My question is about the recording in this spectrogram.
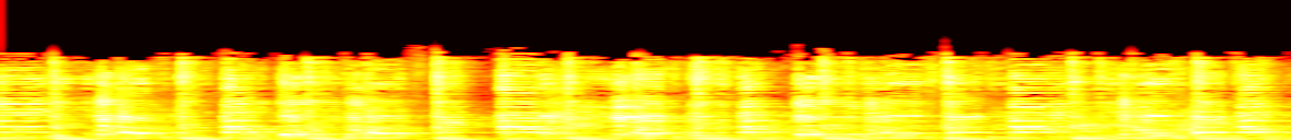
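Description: Amplified blues harmonica played cupped against a microphone, its notes bending in pitch, over a repeating guitar riff.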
